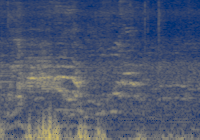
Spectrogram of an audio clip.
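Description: Children's voices, with a short high call that falls in pitch about half a second in.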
